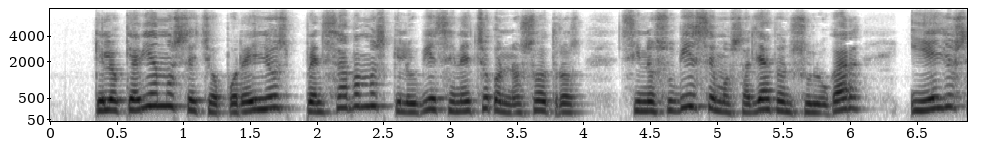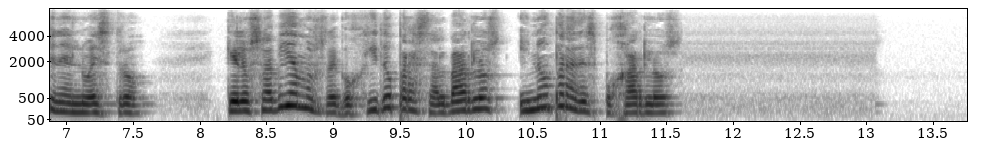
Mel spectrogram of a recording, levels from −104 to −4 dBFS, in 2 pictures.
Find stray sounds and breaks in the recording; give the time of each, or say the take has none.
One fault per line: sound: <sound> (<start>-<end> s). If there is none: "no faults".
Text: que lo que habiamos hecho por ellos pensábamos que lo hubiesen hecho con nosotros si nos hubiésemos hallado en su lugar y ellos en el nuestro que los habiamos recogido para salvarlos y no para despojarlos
no faults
